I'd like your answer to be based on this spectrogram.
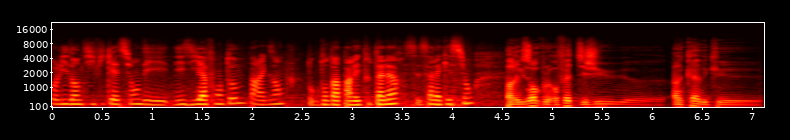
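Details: Adult speaker; Normal speech.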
